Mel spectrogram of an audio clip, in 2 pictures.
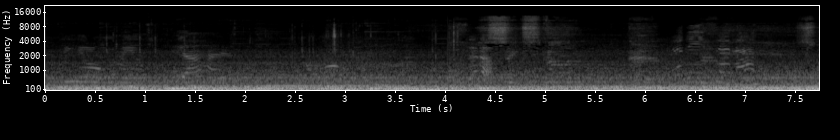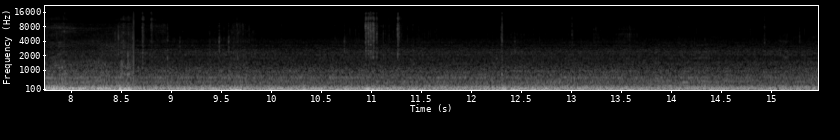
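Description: A vehicle's engine hums steadily, heard from inside.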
